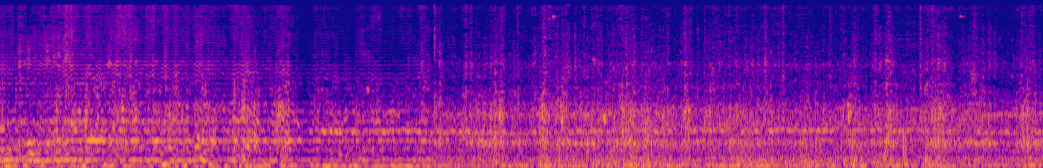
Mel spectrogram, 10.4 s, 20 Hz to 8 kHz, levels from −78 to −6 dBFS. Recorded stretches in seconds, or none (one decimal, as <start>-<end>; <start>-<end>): 4.3-10.4

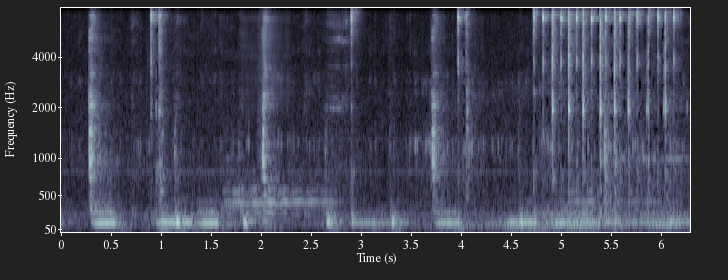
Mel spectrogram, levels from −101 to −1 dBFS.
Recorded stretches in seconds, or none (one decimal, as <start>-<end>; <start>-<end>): 0.0-1.8; 2.3-6.3

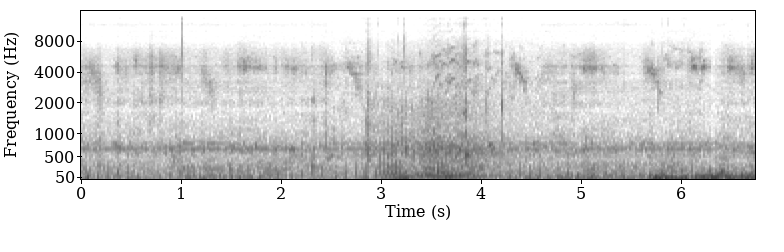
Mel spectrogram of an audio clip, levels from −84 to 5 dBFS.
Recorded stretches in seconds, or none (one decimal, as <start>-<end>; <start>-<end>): 2.5-4.6; 5.7-6.3

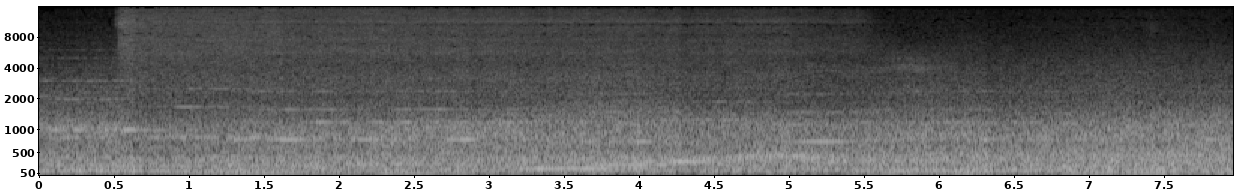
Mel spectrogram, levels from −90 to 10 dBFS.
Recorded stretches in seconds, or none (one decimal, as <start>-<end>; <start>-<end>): 0.0-8.0

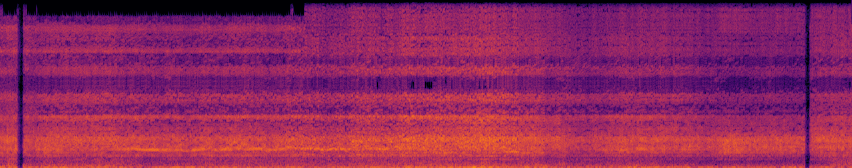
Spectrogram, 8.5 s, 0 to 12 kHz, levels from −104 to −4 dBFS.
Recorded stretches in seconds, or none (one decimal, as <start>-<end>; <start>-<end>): 2.9-5.2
